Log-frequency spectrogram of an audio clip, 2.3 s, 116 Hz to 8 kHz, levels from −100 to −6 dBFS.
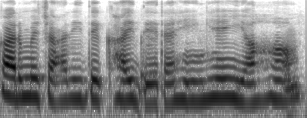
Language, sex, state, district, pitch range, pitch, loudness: Hindi, female, Bihar, Gopalganj, 215-240 Hz, 225 Hz, -22 LUFS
